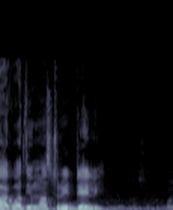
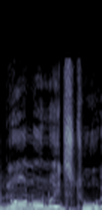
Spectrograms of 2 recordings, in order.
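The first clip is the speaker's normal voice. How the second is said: protesting; 9 semitones higher than usual. Retold or imitated. Retold refusal to cook again.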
